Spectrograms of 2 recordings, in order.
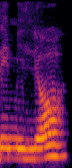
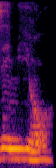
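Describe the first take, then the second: First: "Emilhó" said with the l sound kept; "Emilhó" with the l pronounced; written form. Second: "Emilhó" said as "Emió", with the l dropped; "Emilhó" sounding like "Emió"; folk pronunciation. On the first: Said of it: "Pra dizer Emilhó". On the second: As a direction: drop the l, the popular way. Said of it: "Pra dizer Emilhó, diz Emilhó". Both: Shown as a demonstration.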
